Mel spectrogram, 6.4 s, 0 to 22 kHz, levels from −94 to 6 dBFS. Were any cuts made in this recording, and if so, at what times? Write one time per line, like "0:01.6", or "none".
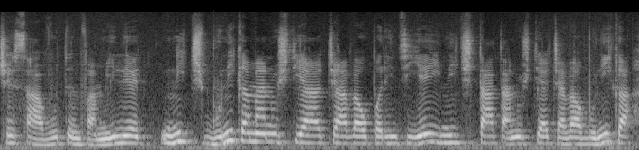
0:01.5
